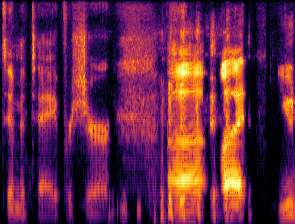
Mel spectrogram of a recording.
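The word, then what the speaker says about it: Timothée: he pronounces so he he tells people to call him Timothy shalam and but his the real pronunciation is timate timate I knew it was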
